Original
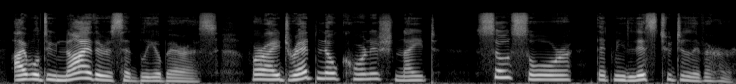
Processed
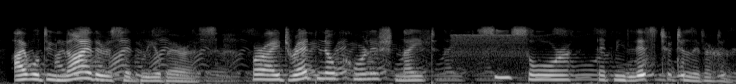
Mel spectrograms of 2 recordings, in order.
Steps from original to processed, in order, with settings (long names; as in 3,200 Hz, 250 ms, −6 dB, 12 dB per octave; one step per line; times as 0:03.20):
downsampling to 11,025 Hz
0:04.53–0:05.19: healed spectral selection 390–4,000 Hz after
0:06.26–0:06.84: graphic EQ with 10 bands 250 Hz −12 dB, 500 Hz +9 dB, 1,000 Hz +9 dB
on a send: delay with a band-pass on its return 86 ms, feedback 35%, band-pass 760 Hz, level −20.5 dB
on the sum: feedback echo with a swinging delay time 401 ms, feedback 47%, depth 61 cents, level −16.5 dB
level −1.5 dB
